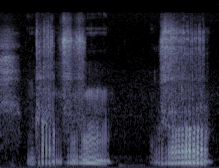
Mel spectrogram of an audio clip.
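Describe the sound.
A person imitates a cat's purr with a raspy, rumbling voice in two bursts: a longer one, a brief pause, then another.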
